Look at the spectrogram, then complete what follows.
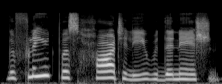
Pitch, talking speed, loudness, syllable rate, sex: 275 Hz, 190 wpm, -17 LUFS, 5.1 syllables/s, female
